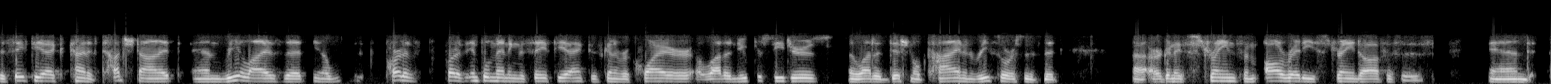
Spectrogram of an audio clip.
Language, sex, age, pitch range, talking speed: English, male, 40-59, 130-150 Hz, 185 wpm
